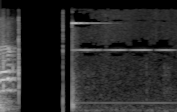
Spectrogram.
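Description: A bright ding chime sound effect strikes about a second in and rings on as a single steady tone, slowly fading. A short burst of laughter ends just before it, followed by a moment of silence and a faint click.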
